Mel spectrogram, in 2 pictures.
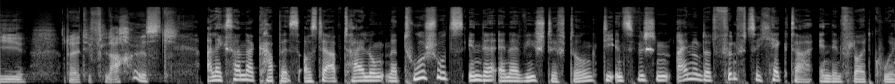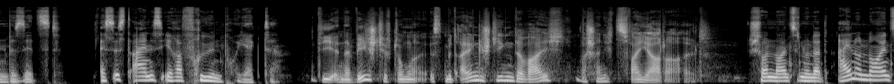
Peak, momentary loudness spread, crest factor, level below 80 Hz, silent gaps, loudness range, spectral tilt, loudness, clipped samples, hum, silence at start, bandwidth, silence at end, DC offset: -2 dBFS; 9 LU; 16 dB; -50 dBFS; none; 4 LU; -4 dB/octave; -17 LUFS; under 0.1%; none; 0 s; 15.5 kHz; 0 s; under 0.1%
